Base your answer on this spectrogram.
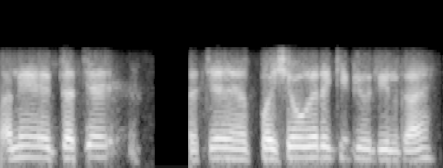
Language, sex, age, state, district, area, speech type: Marathi, male, 30-45, Maharashtra, Ratnagiri, rural, conversation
